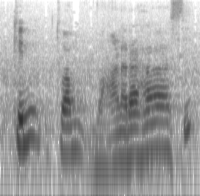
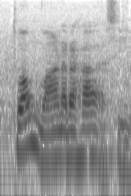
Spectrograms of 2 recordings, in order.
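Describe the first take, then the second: First: Kim stressed, rising at the end; question tune. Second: Said in the usual way. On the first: Shown as a demonstration. Teacher asks the monkey question, voice rising at the end. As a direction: ask it as a real question, voice climbing on asi. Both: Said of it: "Kim frames the question".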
